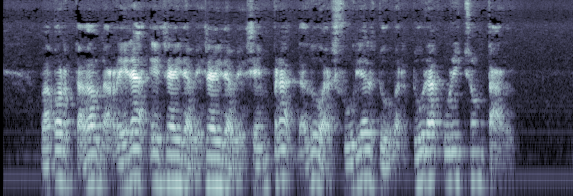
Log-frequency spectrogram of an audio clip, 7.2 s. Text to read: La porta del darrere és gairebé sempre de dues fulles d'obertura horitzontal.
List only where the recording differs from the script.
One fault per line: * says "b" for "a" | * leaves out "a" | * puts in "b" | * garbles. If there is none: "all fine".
* puts in "gairebé"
